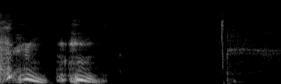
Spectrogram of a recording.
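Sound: throat clearing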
